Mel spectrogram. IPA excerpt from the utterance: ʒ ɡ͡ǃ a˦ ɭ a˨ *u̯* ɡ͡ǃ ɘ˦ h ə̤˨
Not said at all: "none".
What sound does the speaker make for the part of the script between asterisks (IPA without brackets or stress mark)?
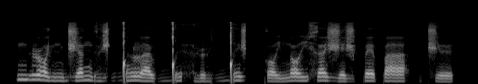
u̯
